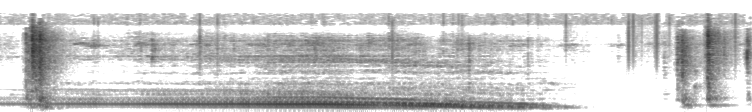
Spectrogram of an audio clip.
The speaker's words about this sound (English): A car down there at the foot of the hill just turned in your driveway.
